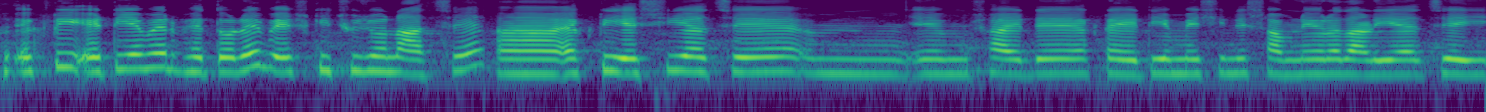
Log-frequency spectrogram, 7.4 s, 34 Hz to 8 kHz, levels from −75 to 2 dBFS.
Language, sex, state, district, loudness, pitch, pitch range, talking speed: Bengali, female, West Bengal, Kolkata, -18 LUFS, 230 Hz, 220-250 Hz, 200 wpm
